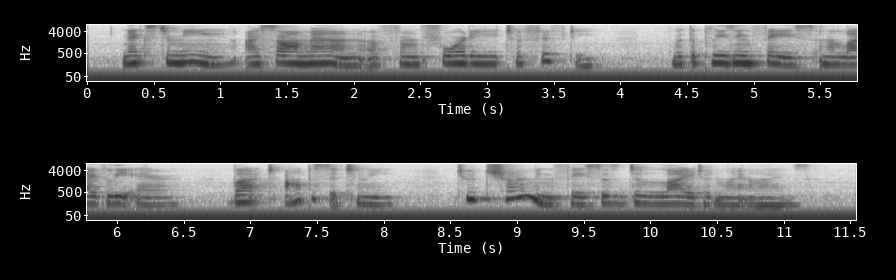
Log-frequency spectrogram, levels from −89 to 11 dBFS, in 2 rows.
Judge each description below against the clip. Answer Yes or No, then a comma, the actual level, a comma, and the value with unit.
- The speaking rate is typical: Yes, average, 155 wpm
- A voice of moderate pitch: Yes, medium, 180 Hz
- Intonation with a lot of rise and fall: No, average, 3.2 semitones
